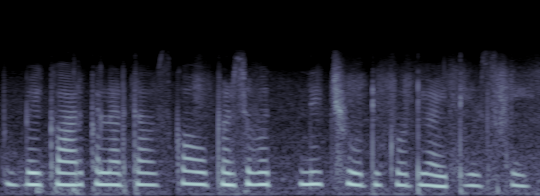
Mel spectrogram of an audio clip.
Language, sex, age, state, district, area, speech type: Urdu, female, 18-30, Uttar Pradesh, Gautam Buddha Nagar, rural, spontaneous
